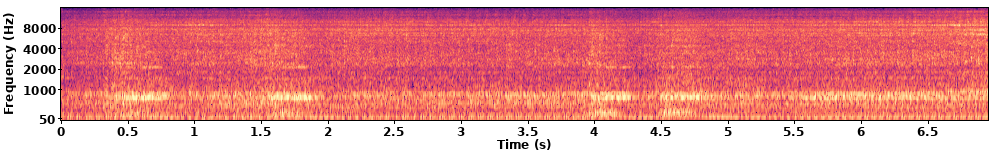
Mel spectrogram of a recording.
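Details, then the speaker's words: Honda CB360 twin, ignition out of time, idle raised slightly: lumpy, uneven idle limping with missing beats; running on only one cylinder, before setting timing with a timing light. "see it's only running on one cylinder now that's two now it's back to number one all right definitely only running on one cylinder"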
